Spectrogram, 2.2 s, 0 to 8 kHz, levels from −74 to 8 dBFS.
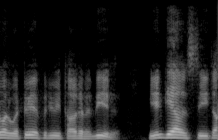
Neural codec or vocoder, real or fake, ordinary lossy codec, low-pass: codec, 16 kHz, 0.5 kbps, FreqCodec, larger model; fake; none; none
